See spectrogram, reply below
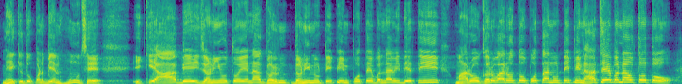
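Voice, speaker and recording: Gujarati man telling folksy jokes. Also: unhurried. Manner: animated, voices women in his jokes with a raised pitch. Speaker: stand-up comedian.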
